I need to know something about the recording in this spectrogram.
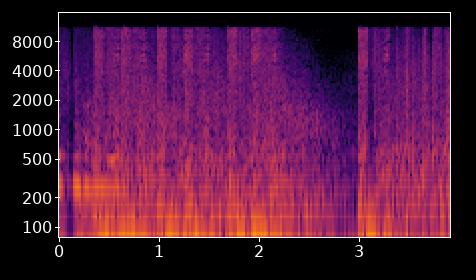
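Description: A gun fires in quick shots.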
